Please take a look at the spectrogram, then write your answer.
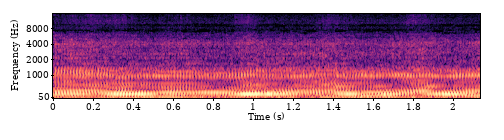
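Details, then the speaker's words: Boat freshwater pump running after debris was cleared from its air-release valve; steady low electric hum with faint buzz, even and unbroken, building pressure. Normal pump running. "If this really is going well, the pressure valve switch should turn it off."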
